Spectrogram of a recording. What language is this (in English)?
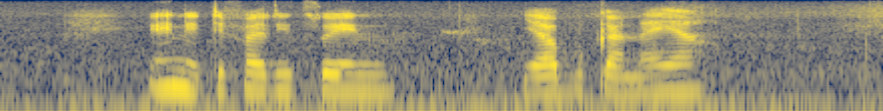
Southern Sotho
